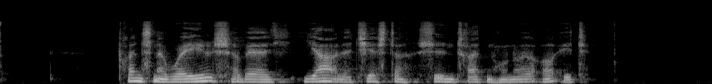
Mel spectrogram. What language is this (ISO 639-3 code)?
dan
